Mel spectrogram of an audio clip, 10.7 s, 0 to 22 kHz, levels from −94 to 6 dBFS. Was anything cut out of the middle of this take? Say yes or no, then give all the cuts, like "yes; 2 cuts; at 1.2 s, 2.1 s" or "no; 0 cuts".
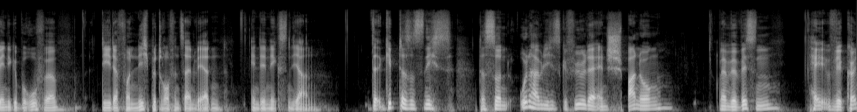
no; 0 cuts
